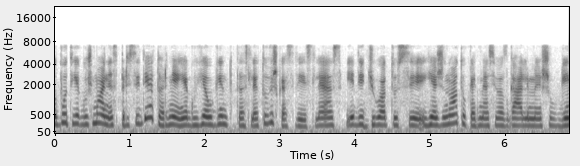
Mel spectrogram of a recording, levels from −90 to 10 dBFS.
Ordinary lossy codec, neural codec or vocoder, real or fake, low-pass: MP3, 64 kbps; vocoder, 22.05 kHz, 80 mel bands, WaveNeXt; fake; 7.2 kHz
